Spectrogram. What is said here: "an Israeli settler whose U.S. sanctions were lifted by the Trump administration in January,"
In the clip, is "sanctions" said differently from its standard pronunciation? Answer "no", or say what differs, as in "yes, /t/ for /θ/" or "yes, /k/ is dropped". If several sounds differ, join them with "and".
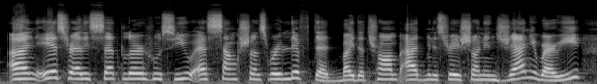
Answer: yes, /s/ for /z/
